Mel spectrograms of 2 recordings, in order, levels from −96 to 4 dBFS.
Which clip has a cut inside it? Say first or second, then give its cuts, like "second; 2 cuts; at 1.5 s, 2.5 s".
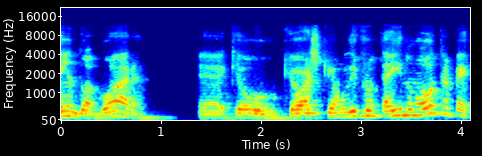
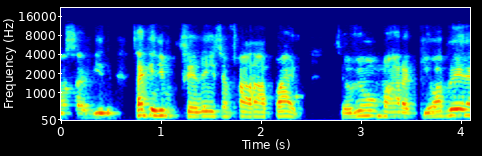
first; 1 cut; at 2.8 s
